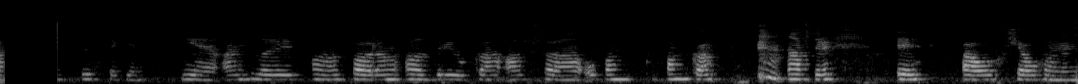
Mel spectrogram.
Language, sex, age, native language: Icelandic, male, 11, Polish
